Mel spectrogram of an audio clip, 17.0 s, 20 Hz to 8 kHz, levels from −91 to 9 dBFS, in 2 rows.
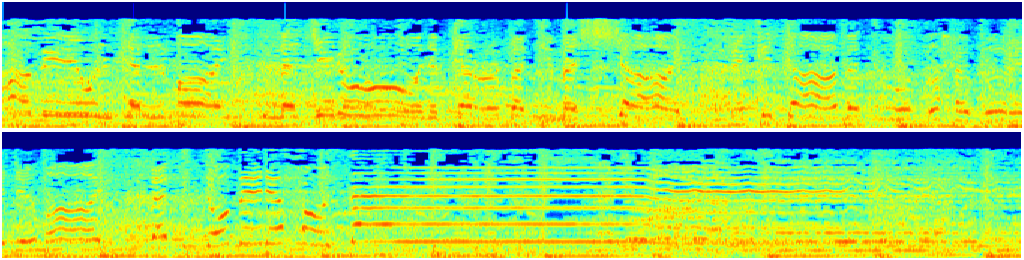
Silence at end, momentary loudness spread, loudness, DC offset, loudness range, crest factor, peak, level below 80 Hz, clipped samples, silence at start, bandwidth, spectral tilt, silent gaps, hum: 0 s; 4 LU; -13 LUFS; under 0.1%; 2 LU; 12 dB; 0 dBFS; -22 dBFS; under 0.1%; 0 s; 5.4 kHz; -10 dB/octave; none; none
